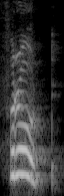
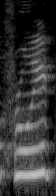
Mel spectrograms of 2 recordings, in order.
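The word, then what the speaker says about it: fruit: फ्रूट, उसको फ्रूइट नहीं बोलेंगे हम, ठीक है।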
